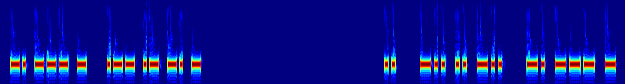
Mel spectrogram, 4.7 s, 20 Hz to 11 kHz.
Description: Morse code, heard as a keyed tone, about 56 wpm, 700 Hz. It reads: NOT WANT I DID NOT
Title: Speed-Racing - Sets of 4 Words 45wpm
